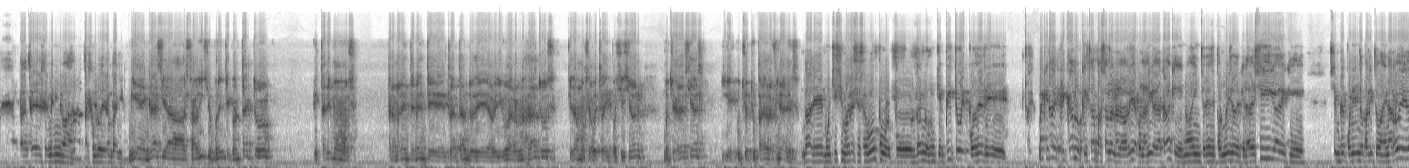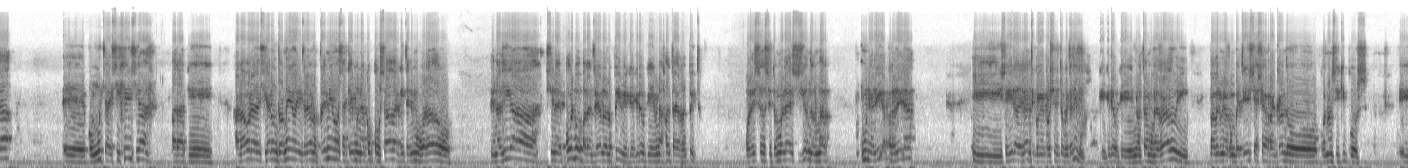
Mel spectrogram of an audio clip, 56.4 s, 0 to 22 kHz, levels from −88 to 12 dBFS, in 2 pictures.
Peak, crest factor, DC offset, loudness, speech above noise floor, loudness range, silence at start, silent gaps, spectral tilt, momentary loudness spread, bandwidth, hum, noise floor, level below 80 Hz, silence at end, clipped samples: 0 dBFS; 18 dB; under 0.1%; -16 LUFS; 25 dB; 2 LU; 0 s; none; -1.5 dB/octave; 6 LU; 17 kHz; none; -42 dBFS; -48 dBFS; 0 s; under 0.1%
